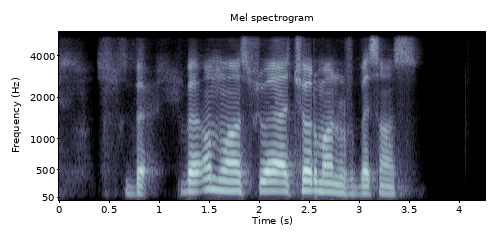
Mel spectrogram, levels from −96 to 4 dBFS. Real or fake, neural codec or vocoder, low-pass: fake; codec, 16 kHz, 0.7 kbps, FocalCodec; 5.4 kHz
